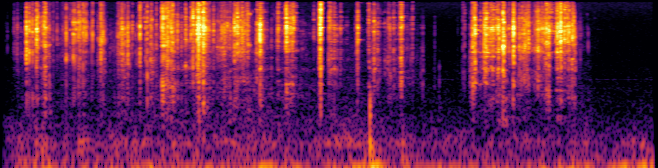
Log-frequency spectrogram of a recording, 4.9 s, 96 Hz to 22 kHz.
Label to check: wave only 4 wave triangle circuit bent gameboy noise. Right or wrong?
Wrong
